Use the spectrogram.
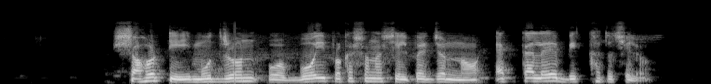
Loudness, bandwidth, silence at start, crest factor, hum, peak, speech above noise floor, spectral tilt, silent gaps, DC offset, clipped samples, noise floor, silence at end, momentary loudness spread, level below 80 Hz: -15 LUFS; 7.6 kHz; 1.15 s; 14 dB; none; -2 dBFS; 60 dB; -7 dB/octave; none; under 0.1%; under 0.1%; -74 dBFS; 0.6 s; 8 LU; -54 dBFS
